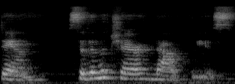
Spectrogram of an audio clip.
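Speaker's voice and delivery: calm, steady, firm, slow, polite delivery. Showing a better way to give a child directions: firm, slow and polite.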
